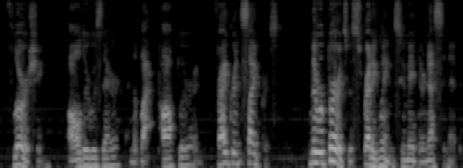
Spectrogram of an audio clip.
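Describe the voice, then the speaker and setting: A man with a mid-pitched, somewhat husky voice reads epic poetry aloud. His delivery is that of a literary narrator, expressive and formal in its phrasing. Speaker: audiobook reader.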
